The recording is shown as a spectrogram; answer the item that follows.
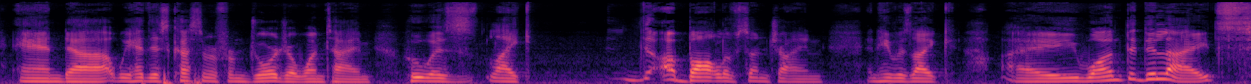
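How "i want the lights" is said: put-on bad Italian-sounding accent. Retelling what a car dealership customer said: imitating him, bad Italian-ish accent. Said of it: "sounds like a bad, like, Italian friggin' accent".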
